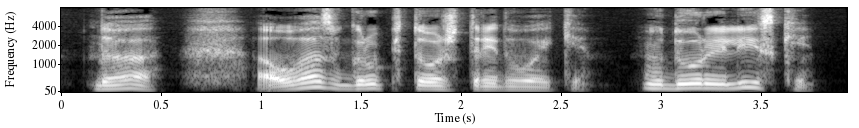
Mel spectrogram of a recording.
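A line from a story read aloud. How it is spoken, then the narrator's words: Sighing. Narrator (Russian): Оксана вздохнула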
